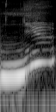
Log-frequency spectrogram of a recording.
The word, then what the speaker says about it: не: to pronounce the word ni, or not. The word ni is a particle, and that means that most often it is not stressed, and the ye sounds like an e.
